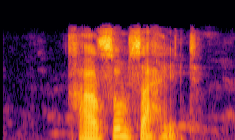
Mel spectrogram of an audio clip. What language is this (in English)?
Kabyle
